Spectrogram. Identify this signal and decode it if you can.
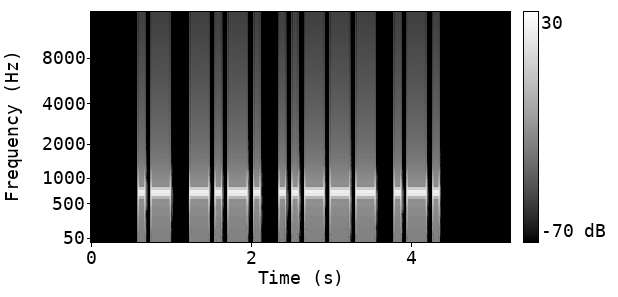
Morse code, heard as a keyed tone, about 15 wpm, 700 Hz. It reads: AC2R
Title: USA Call Signs - 4 Characters - Repeated 2x - 15wpm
